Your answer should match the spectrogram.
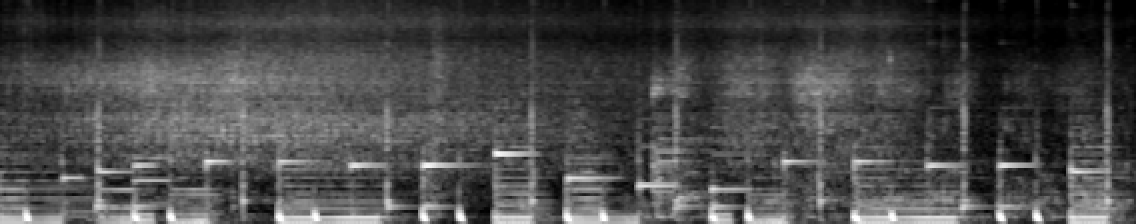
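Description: Hot wok sizzling as a little water is poured onto fried onion paste, the sizzle dying down near the end, with background music throughout.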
